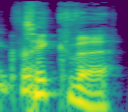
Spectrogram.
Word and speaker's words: Tykwer: But he Tickver. – Is the Tickver. There we go.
